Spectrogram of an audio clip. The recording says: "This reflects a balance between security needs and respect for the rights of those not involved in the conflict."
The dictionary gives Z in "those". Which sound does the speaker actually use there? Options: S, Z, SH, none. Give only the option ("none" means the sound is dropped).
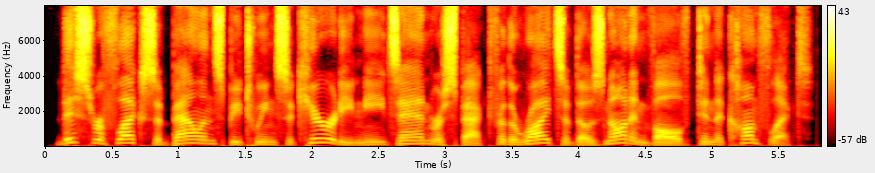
Z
